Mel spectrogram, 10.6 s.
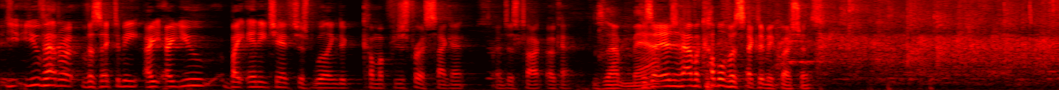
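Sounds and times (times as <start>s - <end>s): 
speech: 0.1s - 8.6s
light audience applause: 6.2s - 10.5s.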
